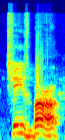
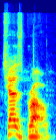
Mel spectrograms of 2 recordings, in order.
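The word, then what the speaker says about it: Chesebro: guy's pronunciation again because half the people say cheeseboro and I think the correct pronunciation is chz bro right but he's the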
